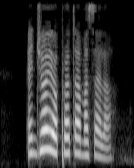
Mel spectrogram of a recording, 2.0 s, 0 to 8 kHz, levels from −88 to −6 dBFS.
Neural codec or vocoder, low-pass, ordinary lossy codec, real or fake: codec, 16 kHz, 0.9 kbps, LongCat-Audio-Codec; 7.2 kHz; MP3, 32 kbps; fake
